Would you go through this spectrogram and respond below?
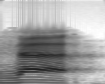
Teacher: for the dhal, there's vibration going on in the vocal cords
